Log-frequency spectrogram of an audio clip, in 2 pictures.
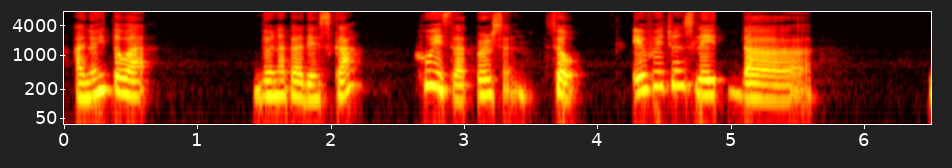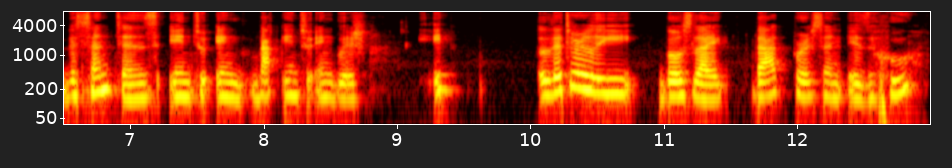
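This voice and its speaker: A man's voice: a little high, no room sound. A man teaching a Japanese grammar lesson from the Philippines, explaining patiently with repeated examples.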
